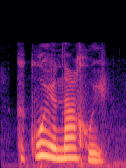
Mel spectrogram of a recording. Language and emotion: Russian, angry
